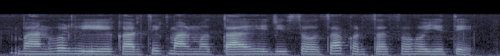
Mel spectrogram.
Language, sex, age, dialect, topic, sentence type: Marathi, female, 18-24, Northern Konkan, banking, statement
